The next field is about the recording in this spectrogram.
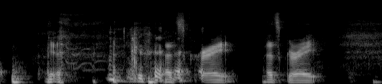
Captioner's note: speakers laughing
